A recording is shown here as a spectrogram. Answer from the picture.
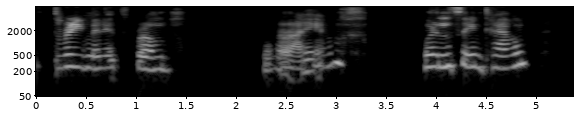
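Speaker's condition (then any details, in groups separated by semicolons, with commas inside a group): Cerebral palsy; mobility issues, typing very laborious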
